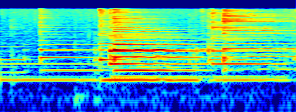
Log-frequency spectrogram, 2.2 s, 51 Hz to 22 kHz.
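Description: Gibson ES-355 semi-hollow electric guitar with a tremolo, played by hand. A few notes and chords are picked in turn and each is left to ring on.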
